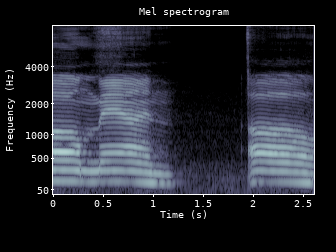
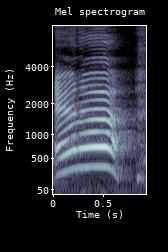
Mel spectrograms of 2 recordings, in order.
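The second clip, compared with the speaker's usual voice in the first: calling out; 13 dB louder than usual. Real, not acted. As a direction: call the name loudly and high. Calling out to a friend.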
